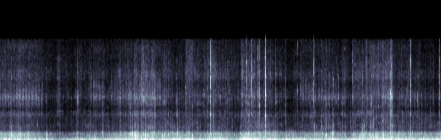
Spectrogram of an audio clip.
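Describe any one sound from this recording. Bicycle tyres roll fast over a bumpy dirt trail.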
